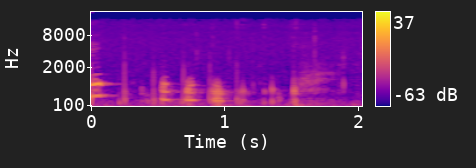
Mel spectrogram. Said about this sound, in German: Oh, zwei Hühner. Zwei Hühner.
